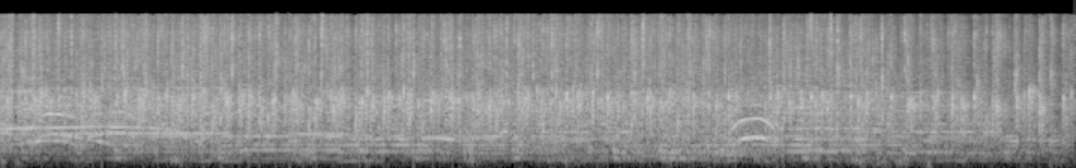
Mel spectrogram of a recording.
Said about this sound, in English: Let's hear it right now for Mike Kaplan, you guys. Give it up for Mike.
